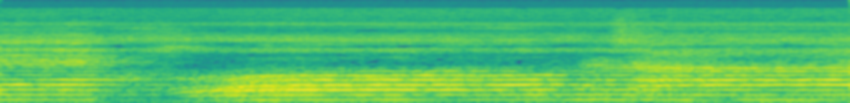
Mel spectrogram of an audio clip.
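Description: A voice chanting a Sanskrit mantra in long, steady held notes. The tone breaks for a breath just before a second in, then returns with a short upward slide and holds.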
